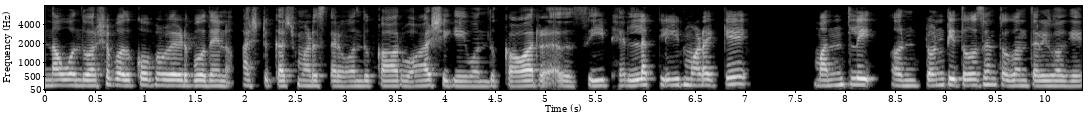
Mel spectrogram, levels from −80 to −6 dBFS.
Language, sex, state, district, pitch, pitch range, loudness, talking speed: Kannada, female, Karnataka, Bellary, 190 Hz, 180-205 Hz, -22 LUFS, 140 wpm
